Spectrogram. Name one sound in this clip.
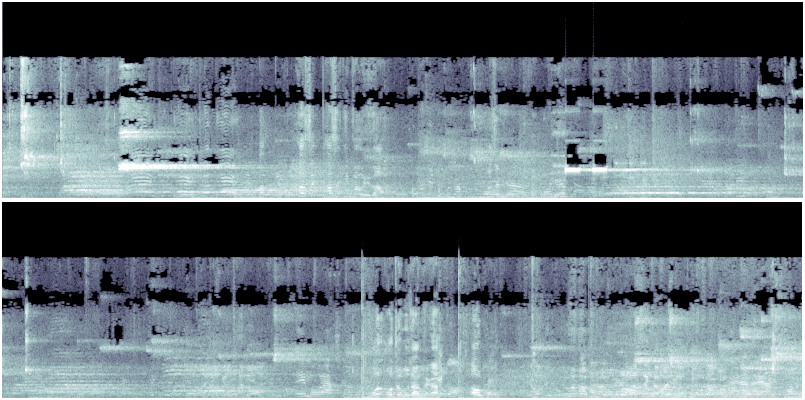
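Young men talk and call out in a large echoing hall.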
